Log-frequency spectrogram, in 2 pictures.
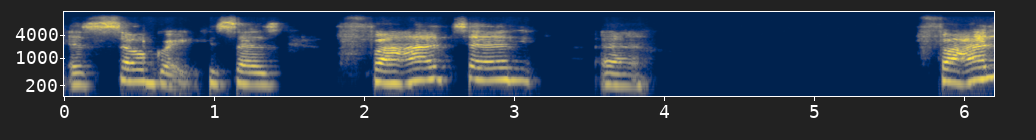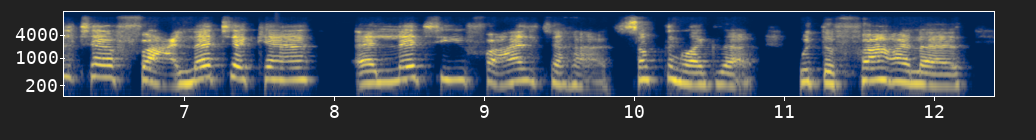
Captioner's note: speaking arabic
